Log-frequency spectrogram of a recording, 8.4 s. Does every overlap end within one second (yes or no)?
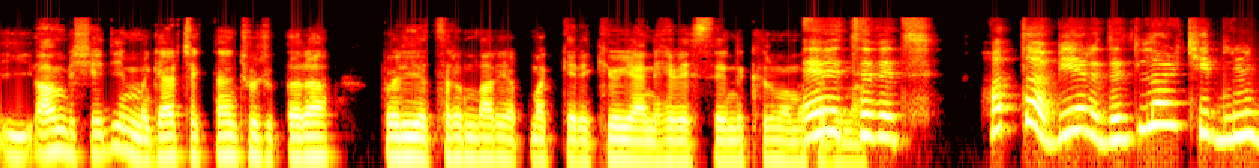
yes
